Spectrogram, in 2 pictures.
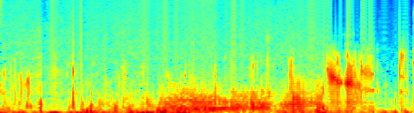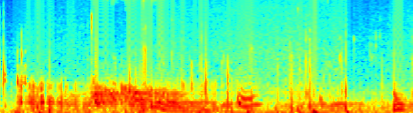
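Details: Woman recording her own stomach growls (borborygmi): continuous low gurgling and rumbling with bubbly pops and rising squeaks.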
